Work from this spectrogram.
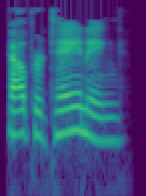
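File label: "appertaining", British English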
